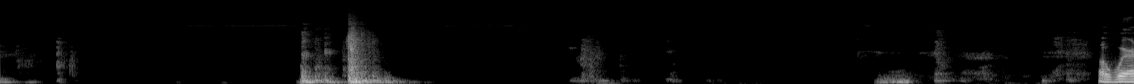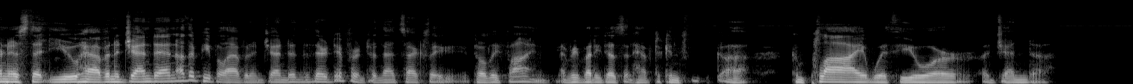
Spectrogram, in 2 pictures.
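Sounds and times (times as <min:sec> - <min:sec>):
door pushed shut with a loud thud and rattle: 0:03.0 - 0:04.2
speech: 0:11.0 - 0:21.9.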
